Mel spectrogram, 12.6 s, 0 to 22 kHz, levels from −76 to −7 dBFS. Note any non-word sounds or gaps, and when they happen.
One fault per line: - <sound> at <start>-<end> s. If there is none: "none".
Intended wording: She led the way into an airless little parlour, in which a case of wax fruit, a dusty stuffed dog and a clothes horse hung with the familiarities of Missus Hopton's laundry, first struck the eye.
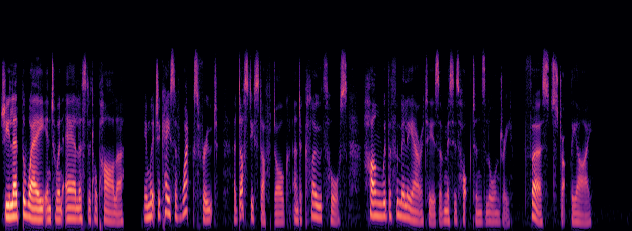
none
